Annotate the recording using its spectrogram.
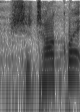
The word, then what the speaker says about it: Chautauqua: Chautauqua is a noun.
